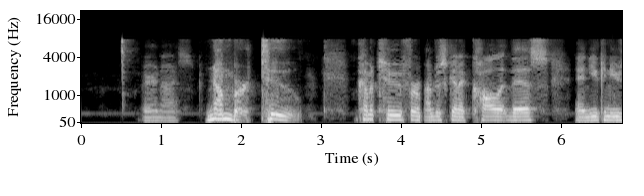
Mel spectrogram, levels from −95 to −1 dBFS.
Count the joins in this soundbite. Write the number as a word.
three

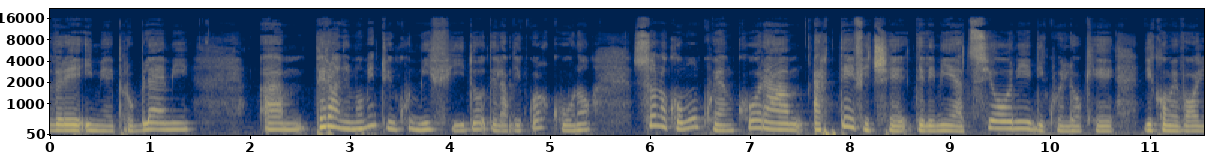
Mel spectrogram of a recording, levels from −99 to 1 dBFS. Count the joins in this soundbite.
two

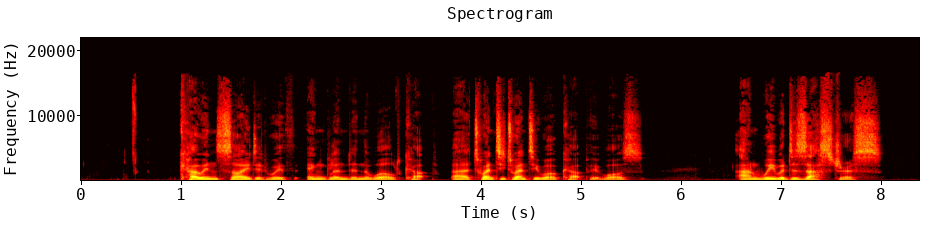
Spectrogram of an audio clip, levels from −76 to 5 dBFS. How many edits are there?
one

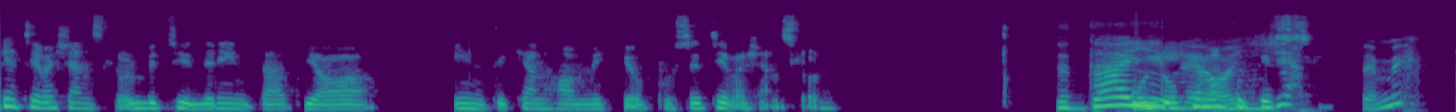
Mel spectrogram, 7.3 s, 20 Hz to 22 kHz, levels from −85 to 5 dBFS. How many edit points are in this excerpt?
zero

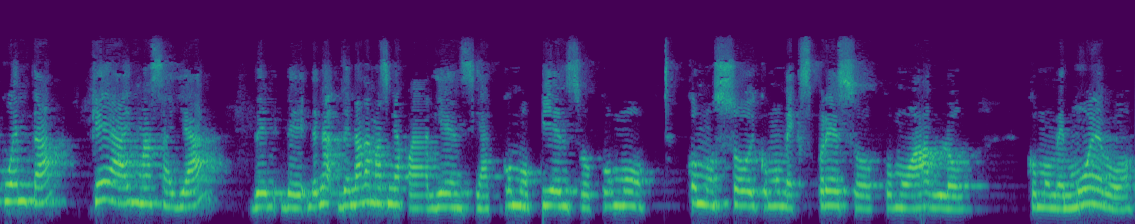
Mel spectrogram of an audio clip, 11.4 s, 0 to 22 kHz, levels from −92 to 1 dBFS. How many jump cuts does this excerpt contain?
zero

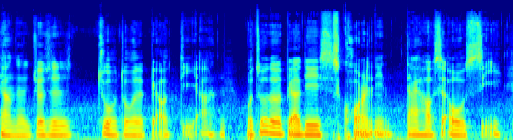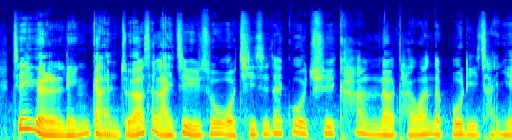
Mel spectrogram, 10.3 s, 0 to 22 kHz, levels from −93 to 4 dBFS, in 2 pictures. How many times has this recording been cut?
two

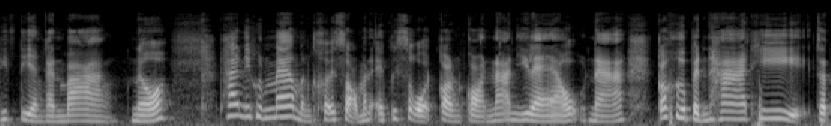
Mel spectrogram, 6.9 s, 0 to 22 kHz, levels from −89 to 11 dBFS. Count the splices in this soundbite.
one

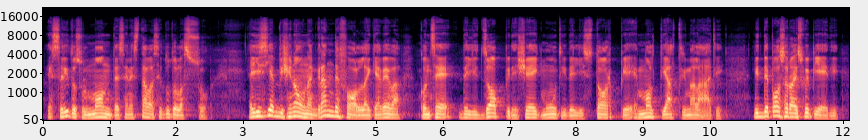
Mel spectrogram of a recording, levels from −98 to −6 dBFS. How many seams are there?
one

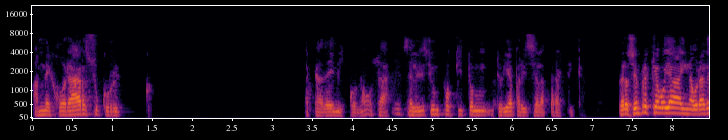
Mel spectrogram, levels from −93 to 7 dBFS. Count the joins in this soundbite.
one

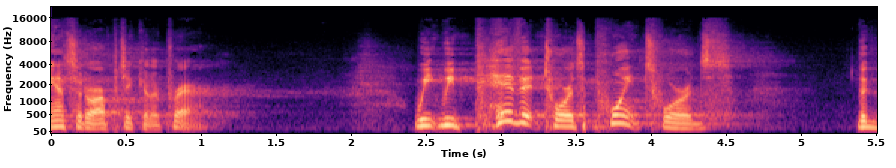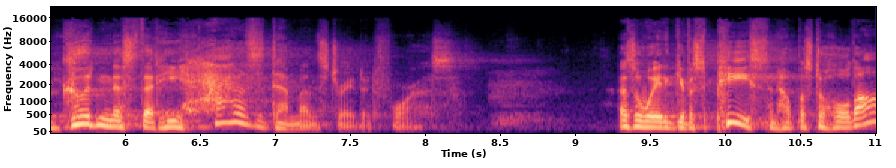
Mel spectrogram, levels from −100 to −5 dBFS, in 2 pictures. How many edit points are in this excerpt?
one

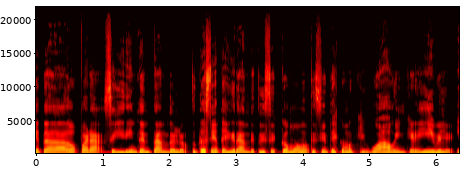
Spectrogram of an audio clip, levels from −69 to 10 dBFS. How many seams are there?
zero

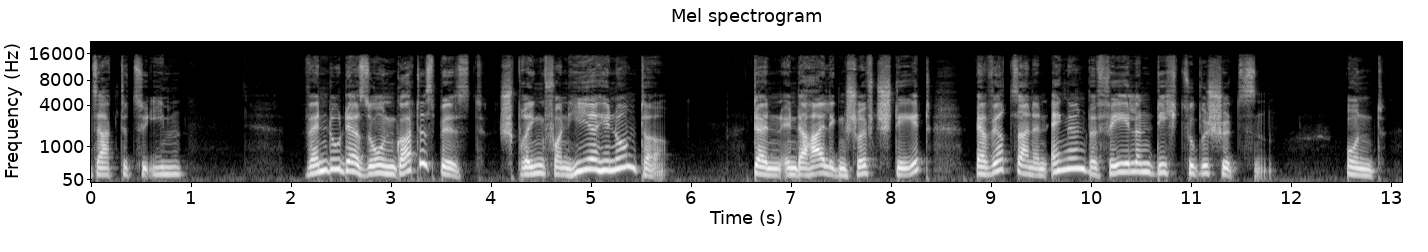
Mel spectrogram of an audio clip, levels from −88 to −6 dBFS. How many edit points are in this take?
zero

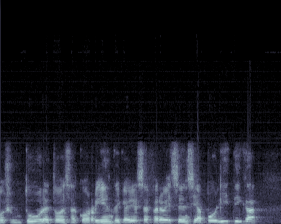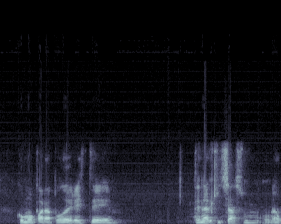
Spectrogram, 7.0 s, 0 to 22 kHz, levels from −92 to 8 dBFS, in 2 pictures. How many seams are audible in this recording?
zero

